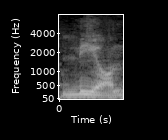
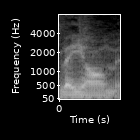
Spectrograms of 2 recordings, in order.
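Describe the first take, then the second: First: The name is said with a non-French pronunciation. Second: The name is said with a French pronunciation. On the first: The speaker calls it wrong. "not Leon" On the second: The speaker calls it right. "it is actually pronounced Leon"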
